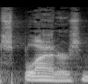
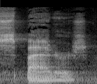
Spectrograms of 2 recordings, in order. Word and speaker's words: spatters: As you can see here, it's spelled splatters, and that's not correct. It's the correct pronunciation and spelling is spatters.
